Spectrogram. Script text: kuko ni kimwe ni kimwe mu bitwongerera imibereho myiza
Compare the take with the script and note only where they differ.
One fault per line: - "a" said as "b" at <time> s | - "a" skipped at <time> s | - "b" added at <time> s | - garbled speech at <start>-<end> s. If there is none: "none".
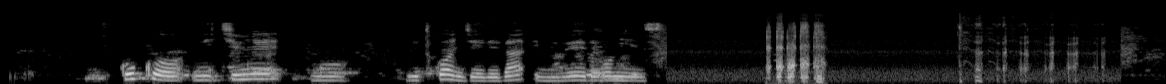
- "ni kimwe" skipped at 2.6 s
